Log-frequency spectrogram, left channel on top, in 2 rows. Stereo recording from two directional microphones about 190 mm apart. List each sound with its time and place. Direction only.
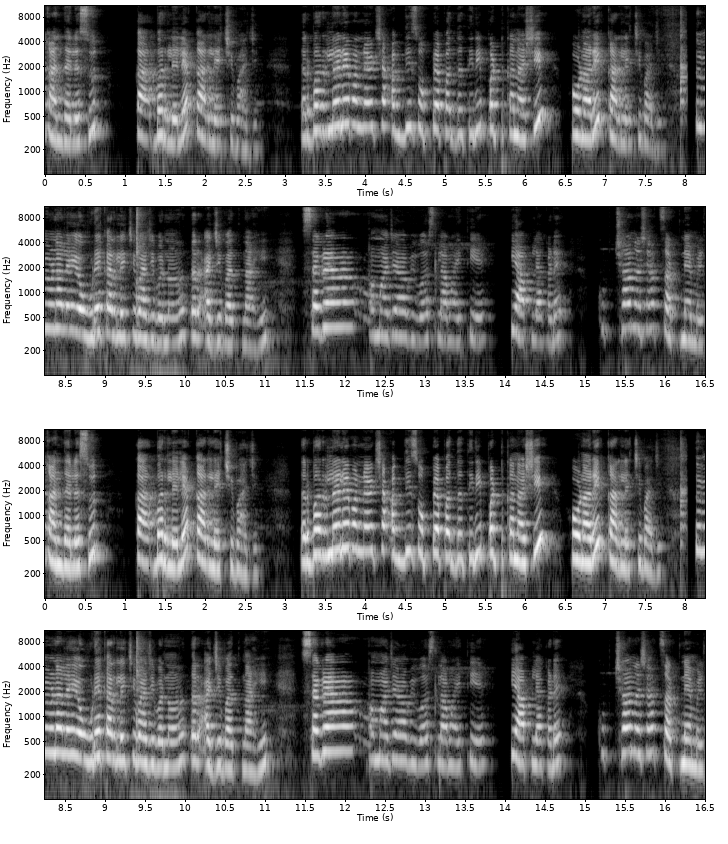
0.0 s a woman's voice: 45° right (ahead or behind)
8.1 s a woman's voice: 20° right (ahead or behind)
10.8 s a woman's voice: 45° right (ahead or behind)
12.3 s a woman's voice: 20° right (ahead or behind)
14.1 s a woman's voice: 30° right (ahead or behind)
15.4 s a woman's voice: 45° right (ahead or behind)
